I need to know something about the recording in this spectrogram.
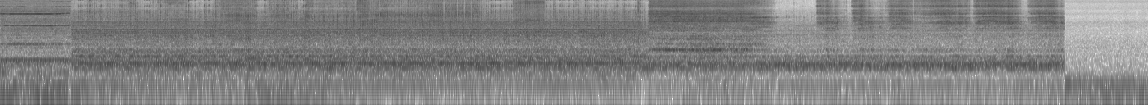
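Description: A lathe hums as it spins.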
